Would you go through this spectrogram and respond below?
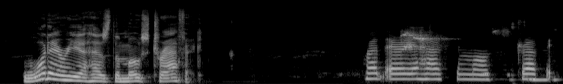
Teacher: delete the final t and link the s to most consonant sounds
